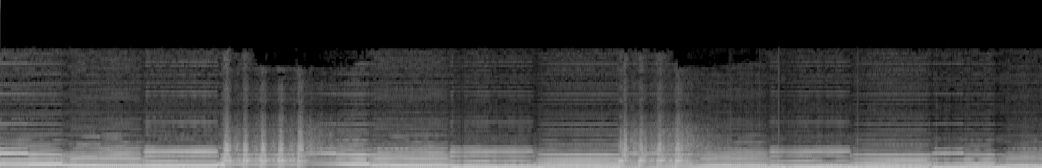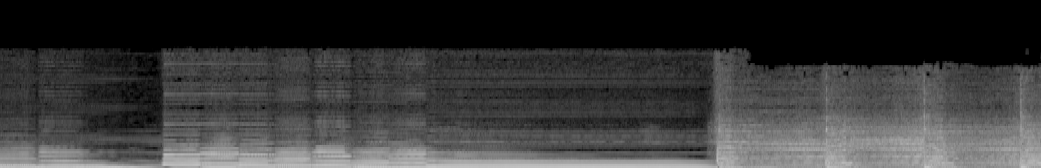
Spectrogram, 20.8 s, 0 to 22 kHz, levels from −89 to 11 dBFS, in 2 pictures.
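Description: The audio pumps throughout, with the level swinging by roughly 25 dB. This is gain pumping, most likely from input gain set far too high and a fast limiter or compressor hauling it back on each peak, which squashes loud and soft passages together. On a waveform the envelope looks flattened, and the noise floor rises visibly between peaks. On a spectrogram the broadband background brightens in the gaps and darkens where loud events start. At 4.59 to 4.66 s there is a short stall from a late packet: the jitter buffer ran dry, and the receiver stretched the last sound for about 44 ms until the packet arrived, then carried on with nothing lost. It is heard as a briefly held sound with a slight buzz or dip. A spectrogram shows horizontally smeared, frozen partials over that span, and the waveform shows a repeated, periodic stretch where it would normally keep evolving.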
